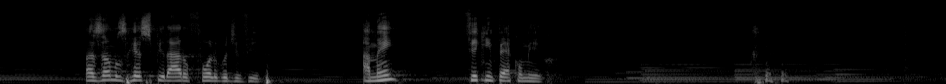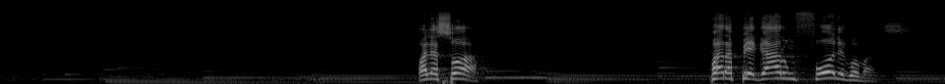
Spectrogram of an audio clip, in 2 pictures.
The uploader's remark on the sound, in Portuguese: Esta mensagem foi gravada ao vivo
